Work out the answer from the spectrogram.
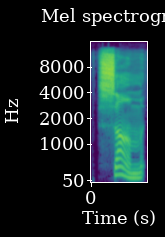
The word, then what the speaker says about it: some: Some is pronounced some rhymes with come.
